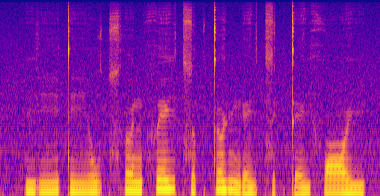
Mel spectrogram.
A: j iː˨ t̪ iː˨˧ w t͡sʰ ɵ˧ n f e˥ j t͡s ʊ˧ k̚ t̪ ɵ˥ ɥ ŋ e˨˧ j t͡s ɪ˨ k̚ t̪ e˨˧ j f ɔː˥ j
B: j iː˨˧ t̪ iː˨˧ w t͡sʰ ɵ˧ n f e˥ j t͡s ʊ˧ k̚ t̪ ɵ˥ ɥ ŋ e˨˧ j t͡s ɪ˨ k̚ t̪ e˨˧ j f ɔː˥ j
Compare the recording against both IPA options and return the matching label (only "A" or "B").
B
